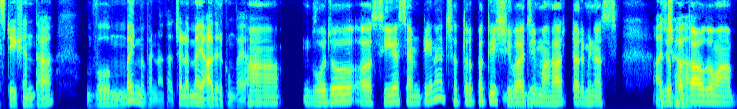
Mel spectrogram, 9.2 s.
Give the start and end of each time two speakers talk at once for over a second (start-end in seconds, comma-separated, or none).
none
